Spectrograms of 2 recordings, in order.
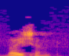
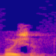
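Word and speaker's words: বৈশাখ: boisaki jo means in here's the month of boishakh or in sanskrit it's vaishak in bengali pronounced boishakh so that is very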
